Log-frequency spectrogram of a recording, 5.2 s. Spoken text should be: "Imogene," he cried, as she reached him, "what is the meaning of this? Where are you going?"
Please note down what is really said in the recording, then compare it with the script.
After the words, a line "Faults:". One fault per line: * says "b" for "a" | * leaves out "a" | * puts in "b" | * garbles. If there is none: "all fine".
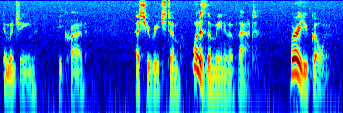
"Imogene," he cried, as she reached him, "what is the meaning of that? Where are you going?"
Faults:
* says "that" for "this"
